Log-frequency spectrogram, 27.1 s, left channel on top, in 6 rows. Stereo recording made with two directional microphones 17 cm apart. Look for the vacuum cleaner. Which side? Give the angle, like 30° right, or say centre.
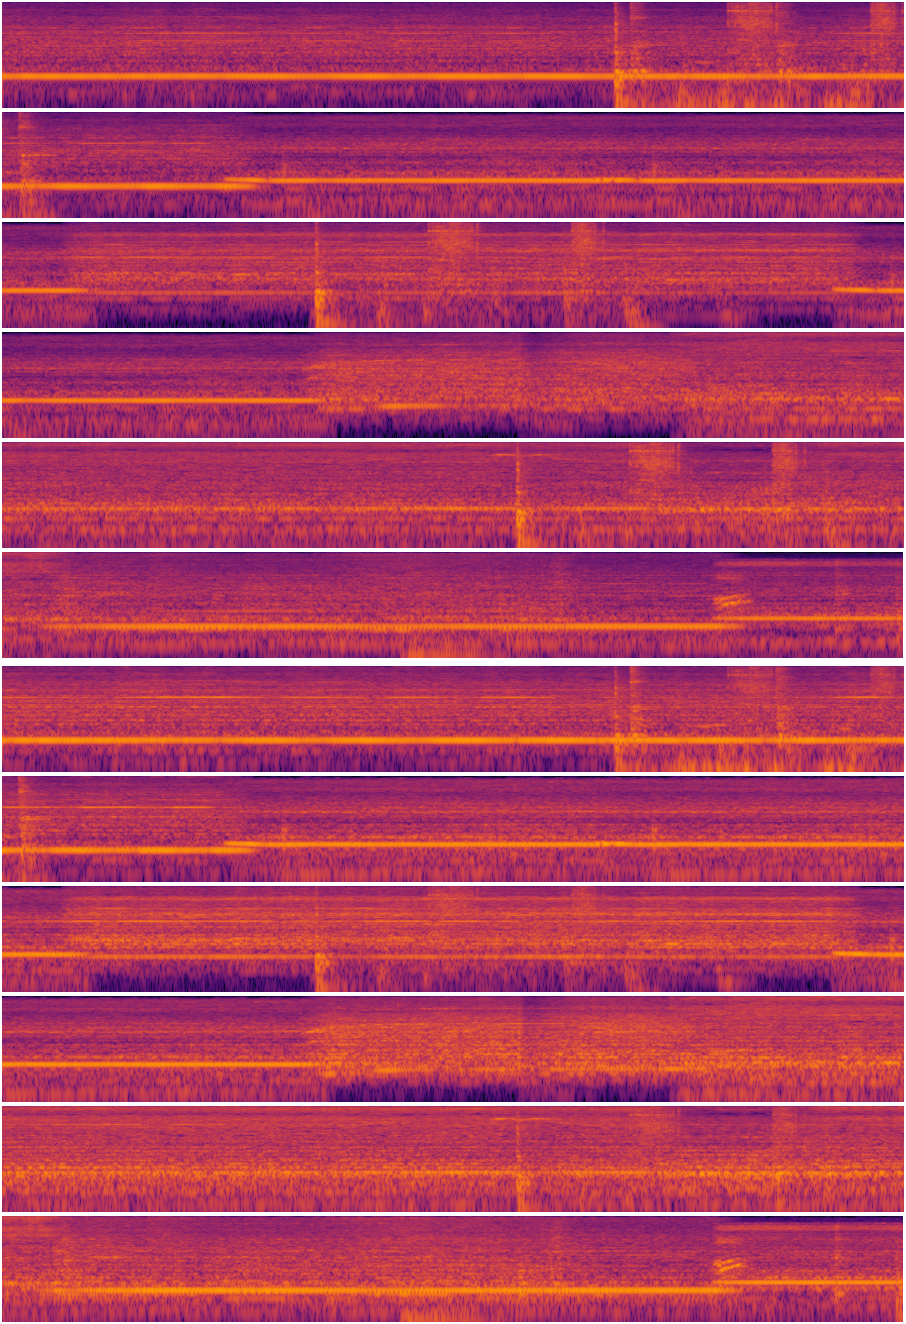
50° right.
